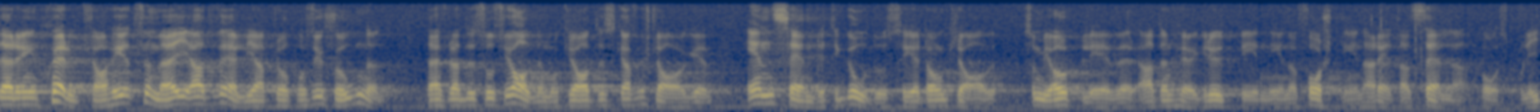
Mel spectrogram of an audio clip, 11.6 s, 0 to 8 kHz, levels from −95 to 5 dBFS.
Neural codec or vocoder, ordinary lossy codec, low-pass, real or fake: none; none; 7.2 kHz; real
